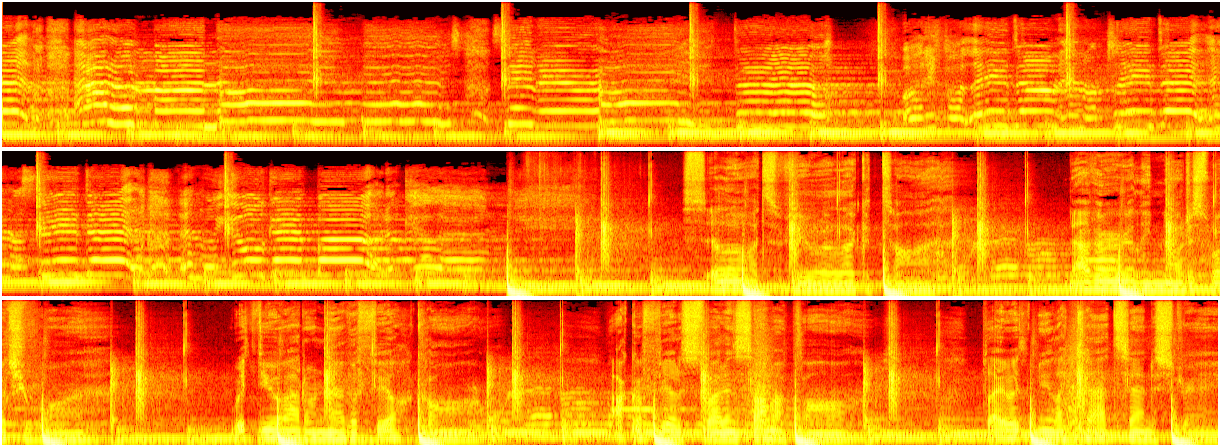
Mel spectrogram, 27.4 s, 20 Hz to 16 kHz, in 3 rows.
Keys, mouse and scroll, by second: 0.7 ctrl+o, 1.5-2.2 scroll down 1, 2.5-2.9 scroll down 1, 3.3-3.7 scroll down 1, 4.1 scroll down 1, 4.3 scroll up 1, 4.7 click, 5.3 click, 7.4 click, 8.2 ctrl+o, 8.9 scroll down 1, 10.2 scroll down 1, 10.9 scroll down 1, 12.0 scroll down 1, 12.4 click, 13.0 click, 15.1 F4, 15.2 click, 17.0 ctrl+o, 17.9-18.4 scroll down 1, 19.2-19.7 scroll down 1, 20.6-21.0 scroll down 1, 22.9 click, 25.6 F4.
